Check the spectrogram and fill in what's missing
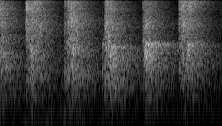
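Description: Five evenly spaced bursts of group hand clapping ring out in a classroom counting clap game led by a teacher, each burst sharp and crisp with a short tail.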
